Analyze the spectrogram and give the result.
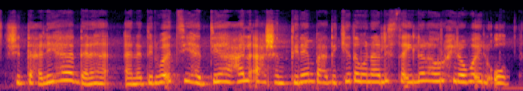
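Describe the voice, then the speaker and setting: A woman's voice: sits high, racing, close to an everyday voice. A woman playing a scornful, scolding mother with an Egyptian accent in an acted family story. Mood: angry, threatening. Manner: scolding, dismissive. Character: harsh, scornful mother who favours one daughter.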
